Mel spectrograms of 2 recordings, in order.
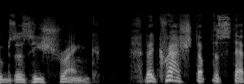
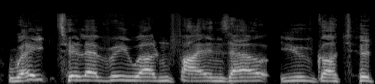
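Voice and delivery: slow, louder, higher cackling taunt; guffawing ghost; 5 semitones higher, 3 dB louder, much slower than usual. Acted. Myrtle taunting Hermione about her tail with a guffaw. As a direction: crow over her with a guffaw. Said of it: "a hearty guffaw".

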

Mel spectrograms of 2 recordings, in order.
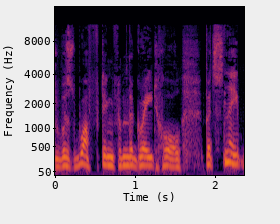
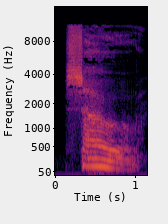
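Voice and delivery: soft, low menacing teacher; quietly dangerous; a hint of a cold, soft Snape; 3 semitones lower, 6 dB quieter than usual. A narrator's reading. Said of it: "he said softly".

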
